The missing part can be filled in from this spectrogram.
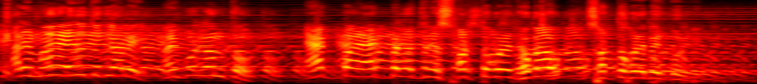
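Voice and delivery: shrill, loud reprimanding tone.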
